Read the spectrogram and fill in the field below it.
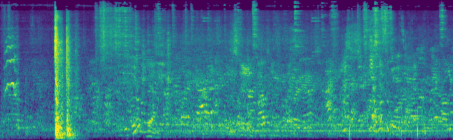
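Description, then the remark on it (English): A door bangs shut once near the start, a sharp knock, followed by a steady murmur of crowd chatter and hum that continues throughout. “This is the door? Yeah. Okay. Door.”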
